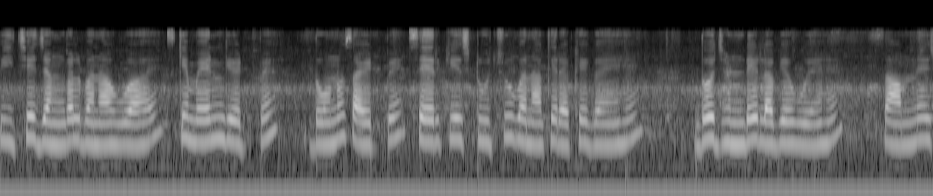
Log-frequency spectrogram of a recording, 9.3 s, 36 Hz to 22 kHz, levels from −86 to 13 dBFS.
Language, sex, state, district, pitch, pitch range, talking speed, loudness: Hindi, female, Chhattisgarh, Rajnandgaon, 215 Hz, 200-235 Hz, 165 wpm, -21 LUFS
